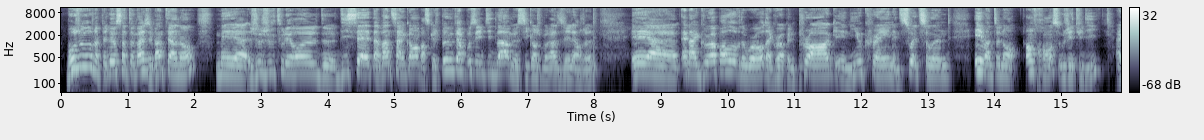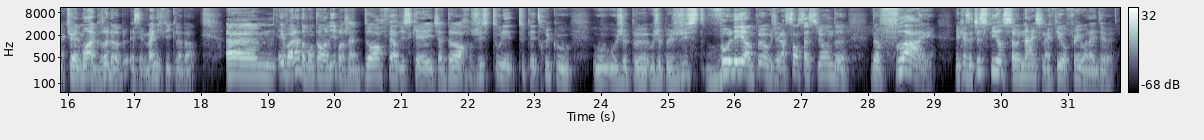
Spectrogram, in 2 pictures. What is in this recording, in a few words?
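Voice FR, French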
